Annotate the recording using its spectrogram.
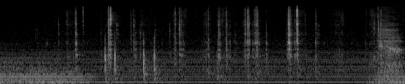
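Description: A few faint, light clicks and taps from hands handling an aluminium mounting panel, over a low steady hum.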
